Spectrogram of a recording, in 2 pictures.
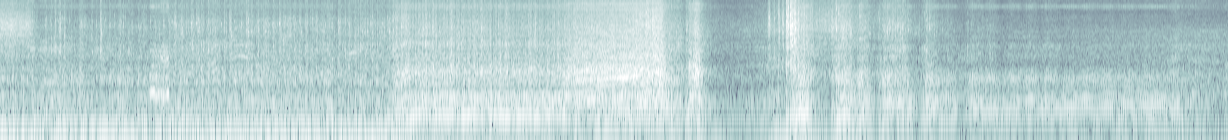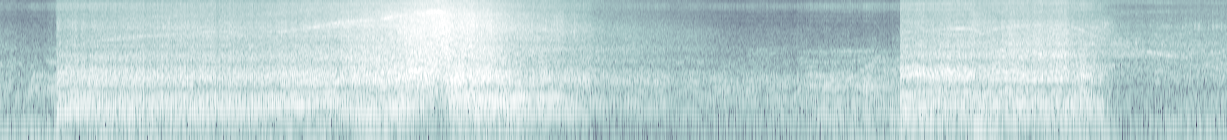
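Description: Drag-racing engines at the starting line, idling loudly and steadily at first. They are then revved hard in repeated rising and falling sweeps, with a long climbing rev that peaks about two-thirds through. Another short rev comes near the end, as a car does a burnout.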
